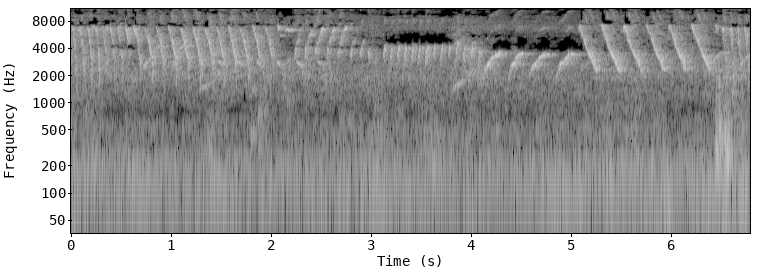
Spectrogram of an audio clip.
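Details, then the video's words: Young canary of about three months delivering rapid rolled trills, a buzzy middle passage, then a series of loud descending slurred notes around five per second before returning to a fast trill. "MASTERAN KENARI PAUD AGAR NGRIWIK PANJANG"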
